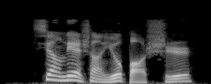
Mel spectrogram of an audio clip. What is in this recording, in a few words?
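Chinese; hsk4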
